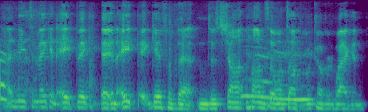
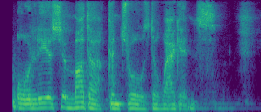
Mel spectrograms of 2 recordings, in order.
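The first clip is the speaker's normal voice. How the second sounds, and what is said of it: Impression of a game character. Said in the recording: “This is my impersonation of Hanzo playing Oregon Trail.”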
